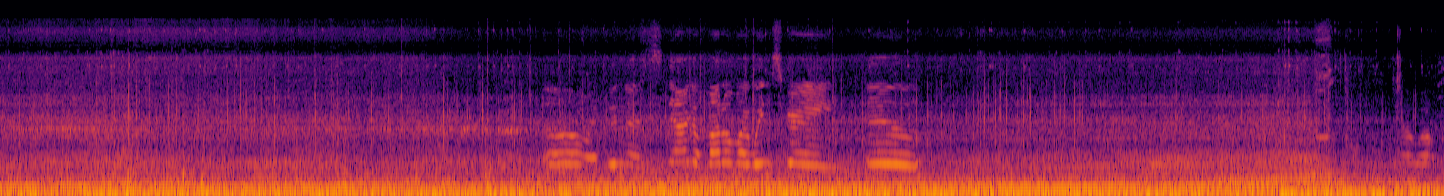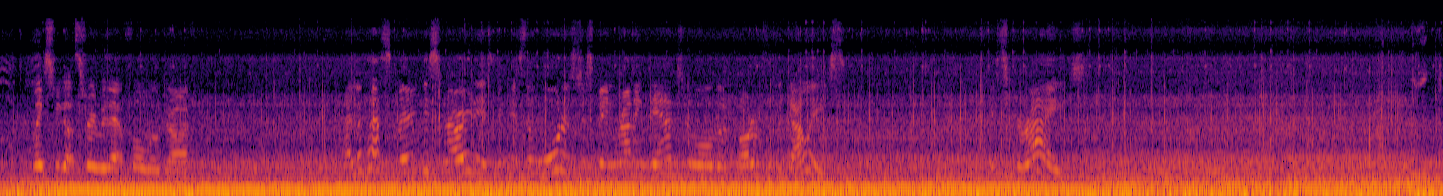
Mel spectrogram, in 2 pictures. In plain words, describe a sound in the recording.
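Tyres rumble over a rough dirt track.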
